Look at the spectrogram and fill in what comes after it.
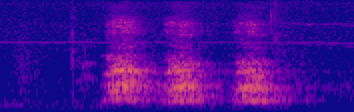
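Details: Sammy, a cat at the cage-free Cat Cottage of the Sanctuary One care farm, is led by a laser pointer to show off the amenities. Three short, even, mid-pitched meows come in quick succession in a small indoor room.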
